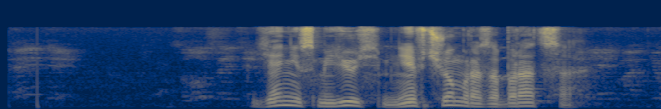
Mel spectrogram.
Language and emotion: Russian, neutral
